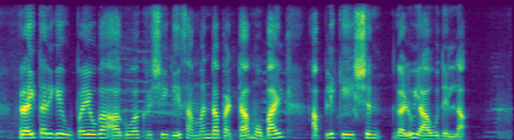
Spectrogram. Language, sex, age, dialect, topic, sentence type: Kannada, female, 41-45, Coastal/Dakshin, agriculture, question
